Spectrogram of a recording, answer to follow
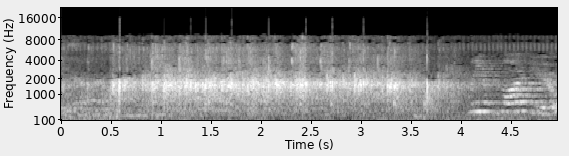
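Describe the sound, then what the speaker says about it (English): Loud, sustained applause from an audience at a women's empowerment event fills the space, then tapers off as a voice begins speaking near the end. "We applaud you."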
